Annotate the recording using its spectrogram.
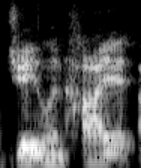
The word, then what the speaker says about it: Jalin Hyatt: And then if you go down a little bit, you also got the rookie um, Jalin Hyatt, I believe is how you pronounce it, yep.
